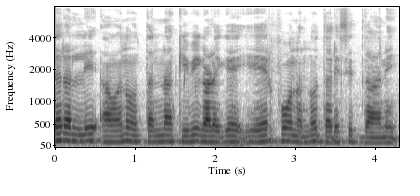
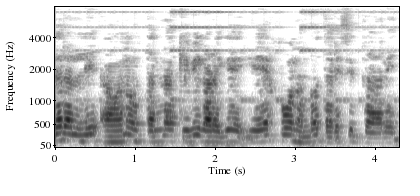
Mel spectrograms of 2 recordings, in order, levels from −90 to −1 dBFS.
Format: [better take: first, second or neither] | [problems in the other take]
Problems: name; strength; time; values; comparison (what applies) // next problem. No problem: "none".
first | noise reduction (classical method WPE with log-MMSE)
